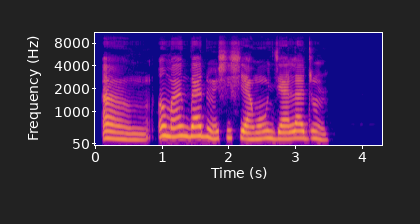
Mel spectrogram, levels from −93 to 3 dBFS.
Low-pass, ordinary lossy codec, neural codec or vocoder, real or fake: 9.9 kHz; none; none; real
